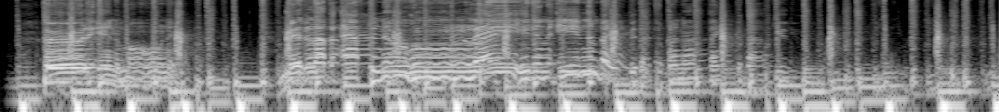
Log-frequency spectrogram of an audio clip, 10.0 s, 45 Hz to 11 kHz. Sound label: Stereo output noised; 3bit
